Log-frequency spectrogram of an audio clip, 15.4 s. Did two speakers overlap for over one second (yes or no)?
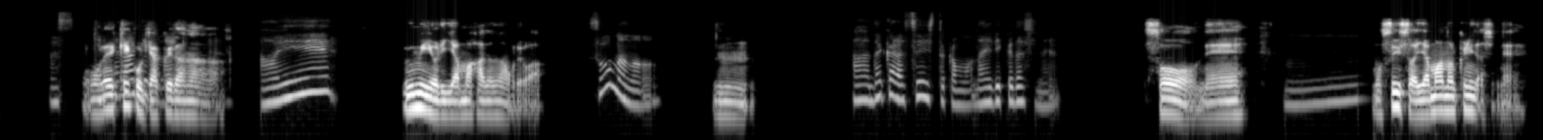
yes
